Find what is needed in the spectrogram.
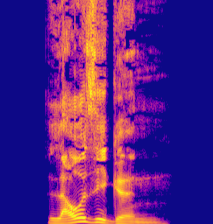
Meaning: inflection of lausig: 1. strong genitive masculine/neuter singular 2. weak/mixed genitive/dative all-gender singular 3. strong/weak/mixed accusative masculine singular 4. strong dative plural
- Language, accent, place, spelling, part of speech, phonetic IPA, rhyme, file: German, Germany, Berlin, lausigen, adjective, [ˈlaʊ̯zɪɡn̩], -aʊ̯zɪɡn̩, De-lausigen.ogg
